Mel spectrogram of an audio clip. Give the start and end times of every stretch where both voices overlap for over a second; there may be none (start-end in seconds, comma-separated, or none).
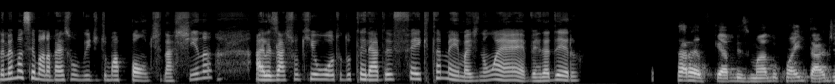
none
